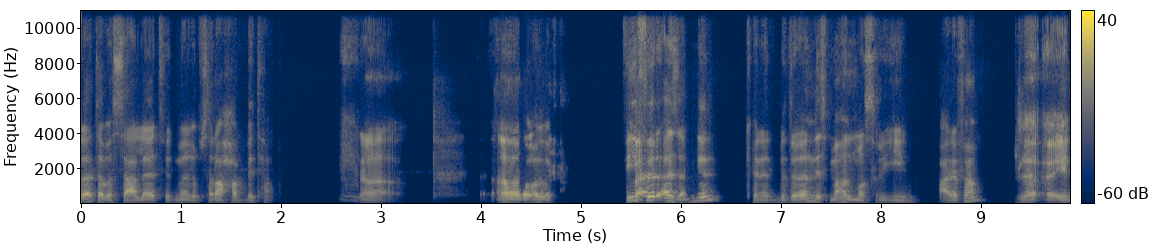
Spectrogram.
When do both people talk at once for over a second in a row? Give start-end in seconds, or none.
none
